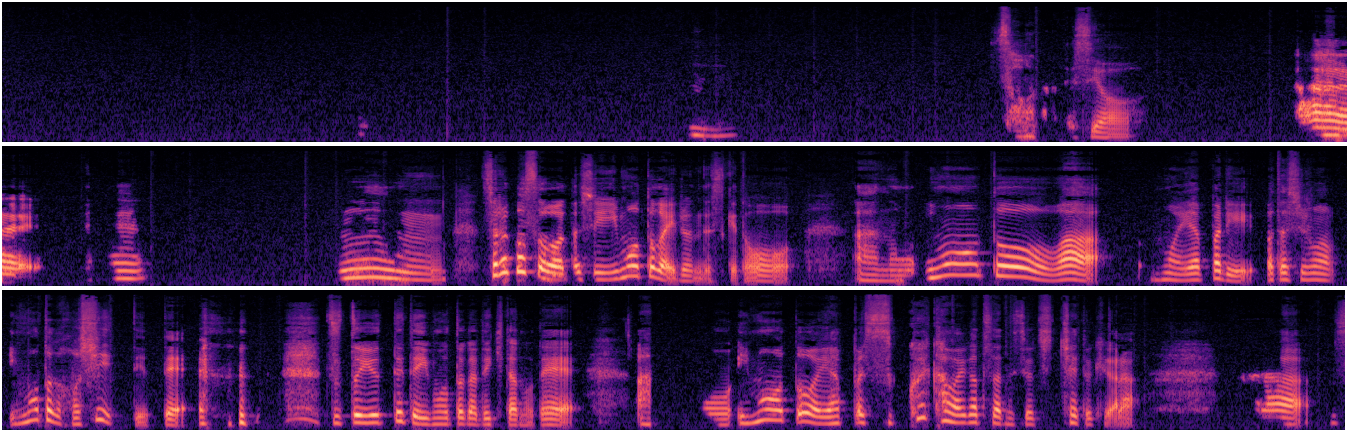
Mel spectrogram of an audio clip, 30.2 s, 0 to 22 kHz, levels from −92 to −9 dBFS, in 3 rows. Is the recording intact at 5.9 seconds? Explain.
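Yes, at 5.9 seconds the speech plays through intact, with no dropout, click, distortion or other fault at that moment.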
